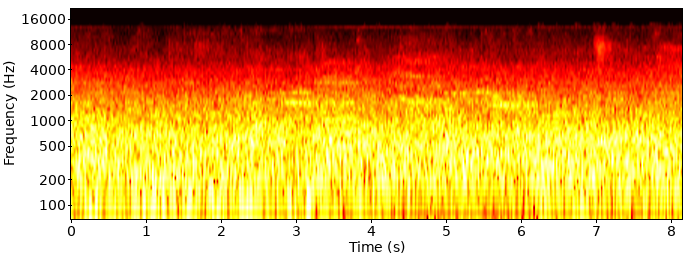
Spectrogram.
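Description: Loud, steady crowd noise of many voices blending together.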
